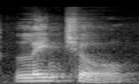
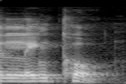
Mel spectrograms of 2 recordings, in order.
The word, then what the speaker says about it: Lencho: Most of the students are pronouncing the word Lencho as a Lenko. Don't pronounce it.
